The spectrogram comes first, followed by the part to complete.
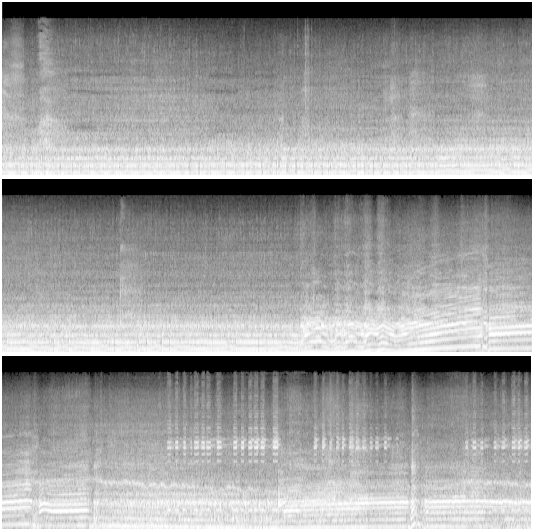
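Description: Motorcycle engine idling steadily, then, a little past halfway, pulling away: the revs climb, drop at a quick upshift, climb again through a second upshift, and settle into a steady cruise.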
